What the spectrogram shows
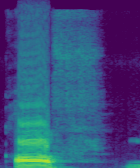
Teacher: পাঁচ নম্বর মাখরজ হলো জিহ্বার গুড়ি সোজা উপরে তালুর সাথে লাগিয়ে কাফ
